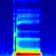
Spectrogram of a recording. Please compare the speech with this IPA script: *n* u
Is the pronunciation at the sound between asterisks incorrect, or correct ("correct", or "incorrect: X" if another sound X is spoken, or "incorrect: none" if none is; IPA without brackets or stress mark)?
incorrect: ɾ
